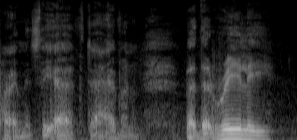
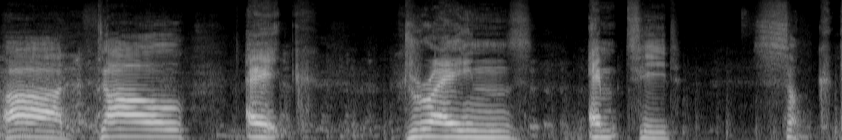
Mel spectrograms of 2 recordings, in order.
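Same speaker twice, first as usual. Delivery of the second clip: loud, higher, hammed-up teenage groan at dull words; mocking groan; 5 semitones higher, 12 dB louder, much slower than usual. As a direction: drag out each dreary word in mock misery. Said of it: "I'm like".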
